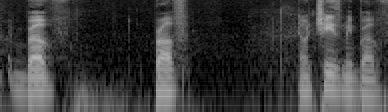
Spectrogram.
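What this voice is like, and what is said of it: Put-on British slang accent. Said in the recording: “your British accent is so good ... I really hope you start talking like that”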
